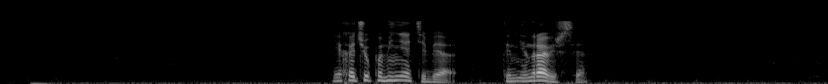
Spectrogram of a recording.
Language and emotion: Russian, positive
